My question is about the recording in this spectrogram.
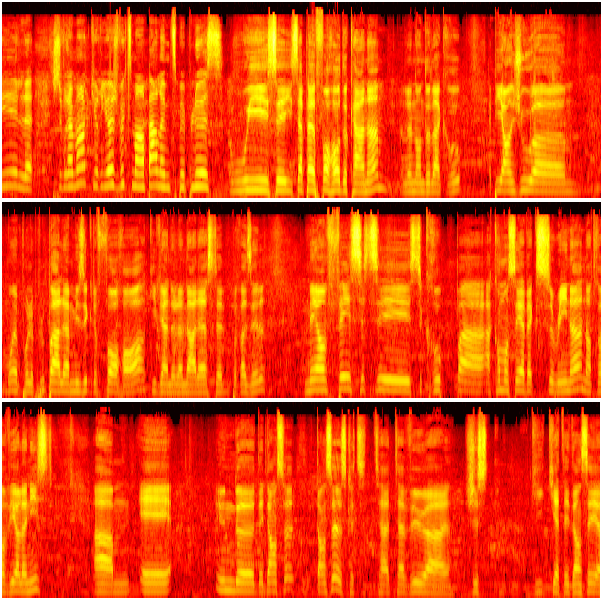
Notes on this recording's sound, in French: En direct du Festival du Bois 2023! Écoutez des entrevues avec les musiciens, artisans, spectateurs et bénévoles.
